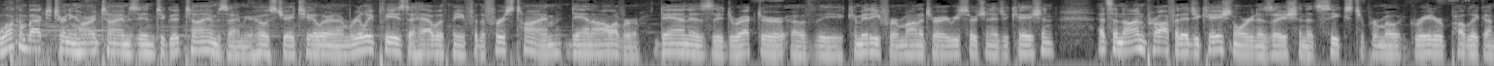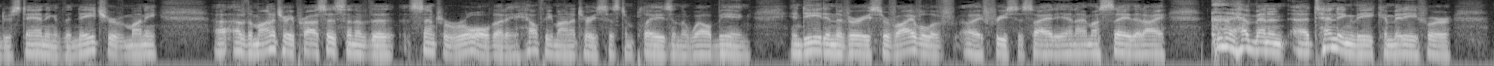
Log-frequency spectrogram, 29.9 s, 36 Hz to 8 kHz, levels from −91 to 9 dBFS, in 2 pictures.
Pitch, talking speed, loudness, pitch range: 105 Hz, 195 wpm, -16 LUFS, 95-115 Hz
